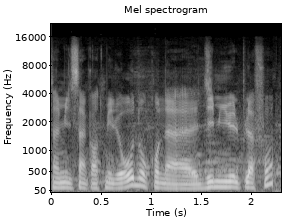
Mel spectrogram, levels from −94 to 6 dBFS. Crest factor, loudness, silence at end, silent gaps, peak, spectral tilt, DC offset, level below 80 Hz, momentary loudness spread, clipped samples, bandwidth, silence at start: 14 dB; -17 LUFS; 0 s; none; -2 dBFS; -5.5 dB/octave; under 0.1%; -46 dBFS; 3 LU; under 0.1%; 14.5 kHz; 0 s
